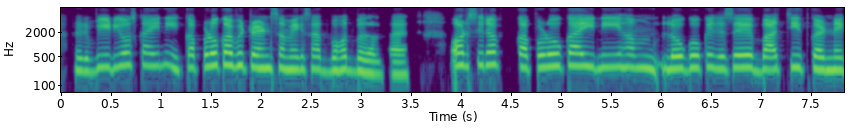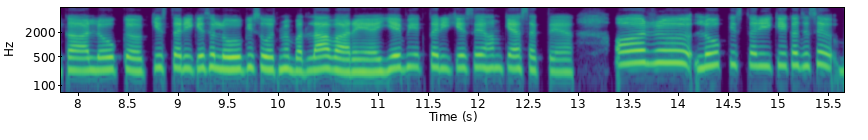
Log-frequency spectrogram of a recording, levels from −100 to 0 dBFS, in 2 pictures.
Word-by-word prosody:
रि 225 -1 -2
वीडियोज़ 275 +6 -1
का 310 - -4
ही 295 0 -2
नहीं, 295 -5 -4
कपड़ों 275 +3 +1
का 315 0 +5
भी 305 +1 0
ट्रेंड 265 -3 +2
समय 245 -1 0
के 245 - -4
साथ 250 +1 -3
बहुत 235 +1 -1
बदलता 190 -4 -2
है। 185 0 -1 0.5
और 310 -1 +3
सिर्फ़ 315 +1 0 0.2
कपड़ों 275 +2 +2
का 300 +1 +1
ही 295 -1 +3
नहीं 275 +2 -1
हम 270 -2 -3
लोगों 255 +1 +1
के 275 +1 -3
जैसे 270 +2 +2
बातचीत 245 +2 +1
करने 235 -2 +2
का, 230 0 0
लोग 235 0 -1 0.3
किस 270 -2 -4
तरीके 260 -1 +1
से 275 +1 0
लोगों 245 -1 +3
की 270 +2 -3
सोच 245 -2 +1
में 250 0 -2
बदलाव 235 +2 +2
आ 220 -2 +4
रहे 215 0 +1
हैं, 210 0 +2
ये 245 +5 +3
भी 280 +2 -4
एक 275 - -8
तरीके 265 -1 -1
से 275 +2 -2
हम 265 0 -4
कह 255 0 +3
सकते 230 -2 -6
हैं। 210 0 -4 0.5
और 350 +2 +4 0.5
लोग 290 +4 +1
किस 320 -3 -8
तरीके 295 0 0
का 310 +1 0
जैसे 300 0 -1
260 Hz, 210 wpm, -22 LUFS, 240-280 Hz, 0.5 s, का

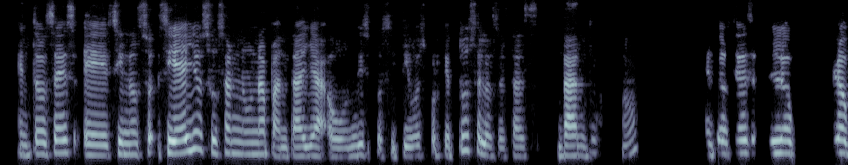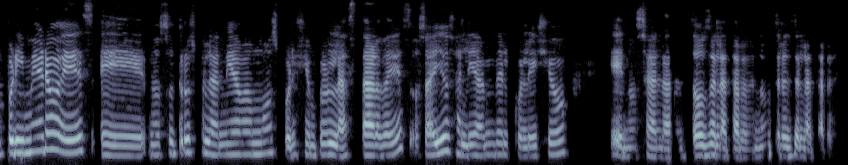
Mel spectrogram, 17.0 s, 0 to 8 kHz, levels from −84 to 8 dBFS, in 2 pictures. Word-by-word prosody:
Entonces, 210 +4 +1
eh, 185 -1 +3
si 215 +3 +1
nos 200 0 -1
si 220 -1 +8
ellos 270 +5 +5
usan 220 -1 +1
una 205 0 +1
pantalla, 170 +1 +2
o 165 - -2
un 170 +2 -6
dispositivo 175 -2 -5
es 180 - -10
porque 175 +1 -6
tú 270 0 -1
se - - -2
los 180 -4 0
estás 165 +1 -9
dando, 180 +4 +3 0.2
¿no?, 235 +11 -11 0.7
entonces, 225 +3 0
lo 220 0 +5 0.4
lo 225 -2 +5
primero 250 +6 +4
es 245 +1 +2
eh, 180 -2 -1
nosotros 215 +5 -4
planeábamos, 200 +2 -3
por 165 - -3
ejemplo, 195 0 -6
las 185 -2 0
tardes, 185 - +2
o - - -11
sea, 185 +1 0
ellos 250 +5 +3
salían 190 -2 -3
del 200 -1 -7
colegio, 200 +7 -6 0.4
eh, - - +1
no 165 0 -10
sé, 165 - -5
a 160 - 0
las 150 0 -2 0.2
2 185 +1 +2
de 195 - +2
la 160 -3 0
tarde, 150 -1 -3
¿no?, 165 +2 -9
3 170 -1 -4
de - - -1
la - - -4
tarde. - - -9
195 Hz, 185 wpm, -23 LUFS, 175-225 Hz, 0.7 s, si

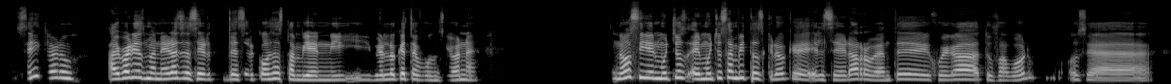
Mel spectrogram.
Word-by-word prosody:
Sí, 320 +6 -2
claro, 300 -2 +1 0.3
hay 250 +1 +4
varias 310 0 +6
maneras 265 +1 +4
de 275 - +1
hacer 240 -2 0
de 230 0 -2
hacer 230 0 -4
cosas 250 +3 +1
también 205 -2 +1
y 205 - -2
y 210 0 -9
ver 215 +1 -1
lo 235 0 +2
que 255 - +5
te 235 -2 -1
funciona. 200 +1 -4 1.3
No, 280 +5 +3
sí, 315 -2 +4
en 285 -1 +4
muchos 285 +3 +1
en 250 -1 +3
muchos 260 +4 0
ámbitos 290 -4 +1
creo 245 +2 -2
que 235 -4 -2
el 215 - -4
ser 210 0 -3
arrogante 230 0 -1
juega 220 +2 +1
a - - -5
tu 205 - -9
favor, 200 +10 -5 0.3
o - - -8
sea, 95 - -4
235 Hz, 185 wpm, -22 LUFS, 210-270 Hz, 1.3 s, varias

